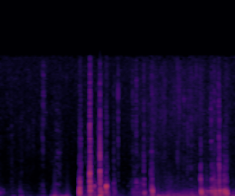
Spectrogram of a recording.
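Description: Frozen handheld two-way radios knocking and clacking against each other and the cooler as they are lifted out of dry ice: a quick cluster of sharp knocks about half a second to a second in, over a low wind rumble on the microphone.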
